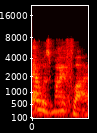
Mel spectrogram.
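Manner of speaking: whispering. Voicing someone in the crowd whispering to their friend: whispering. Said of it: "you hear someone whisper to their friend".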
